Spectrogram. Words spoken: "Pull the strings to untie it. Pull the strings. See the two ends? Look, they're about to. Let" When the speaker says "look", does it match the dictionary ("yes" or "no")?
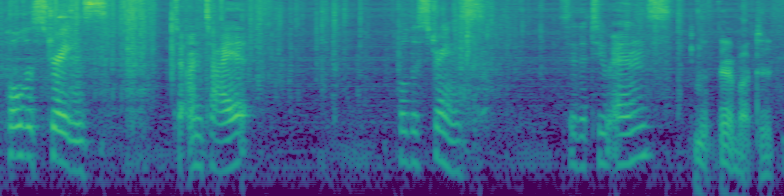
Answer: no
